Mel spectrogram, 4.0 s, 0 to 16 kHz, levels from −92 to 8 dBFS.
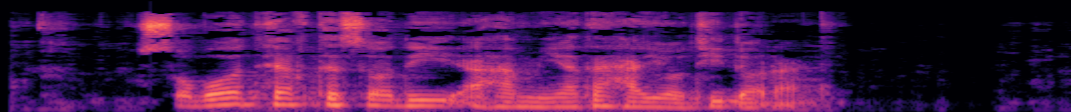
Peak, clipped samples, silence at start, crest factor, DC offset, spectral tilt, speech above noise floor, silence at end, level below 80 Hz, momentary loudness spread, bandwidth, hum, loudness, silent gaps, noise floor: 0 dBFS; under 0.1%; 0.15 s; 24 dB; under 0.1%; -3 dB/octave; 50 dB; 0.9 s; -58 dBFS; 12 LU; 11.5 kHz; none; -21 LUFS; none; -74 dBFS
